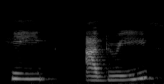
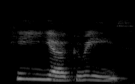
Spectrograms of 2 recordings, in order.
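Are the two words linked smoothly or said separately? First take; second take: separate; linked. First: The words are separate, with no linking y sound. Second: A y sound links the two words smoothly. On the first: The speaker calls it wrong. "It's not" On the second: The speaker calls it right. "we use the Y sound"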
